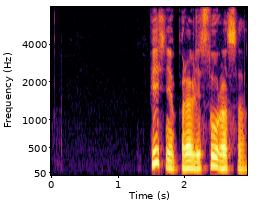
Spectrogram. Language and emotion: Russian, neutral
